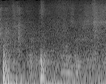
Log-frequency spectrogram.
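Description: Handling noise of a handheld microphone being passed from hand to hand: several low thumps and rubs on the mic body.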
